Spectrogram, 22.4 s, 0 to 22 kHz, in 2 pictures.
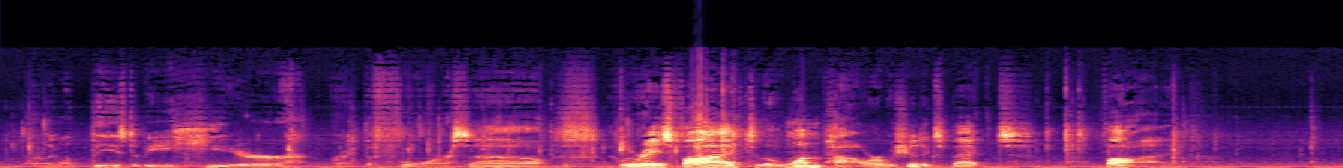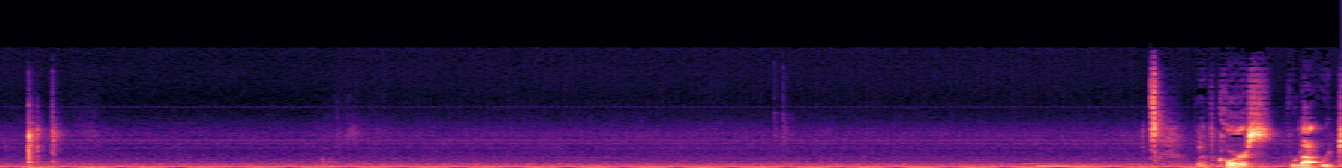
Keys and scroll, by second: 0.2 Down, 0.3 Down, 2.5 ctrl+v, 3.1 Down, 3.2 Down, 3.4 Down, 3.5 Down, 4.1 ctrl+v, 4.6 Up, 5.1 Down, 5.3 Left, 5.7 Left, 6.1 BackSpace, 9.0 BackSpace, 9.9 ctrl+s, 11.5 ctrl+b.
